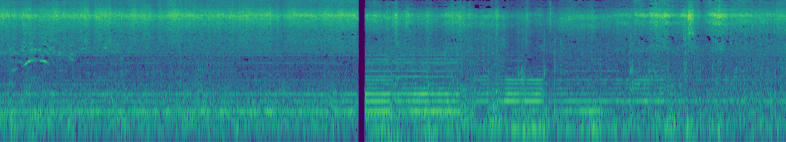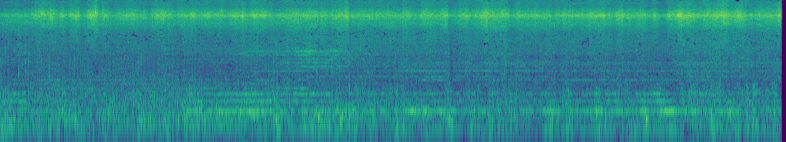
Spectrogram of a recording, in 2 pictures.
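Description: Speedboat engine running steadily under way, with the rush of wind and water around the hull. It cuts out for an instant about seven seconds in and comes back louder.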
